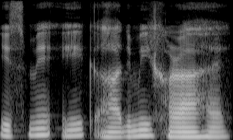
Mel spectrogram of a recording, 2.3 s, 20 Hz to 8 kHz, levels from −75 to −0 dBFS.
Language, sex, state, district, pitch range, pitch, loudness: Hindi, male, Jharkhand, Ranchi, 100-125 Hz, 110 Hz, -21 LUFS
